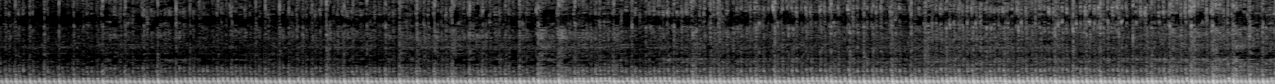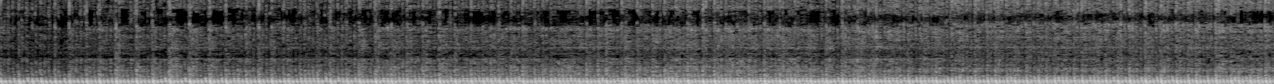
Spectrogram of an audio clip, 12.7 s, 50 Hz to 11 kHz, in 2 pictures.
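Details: Echo CS400 chainsaw after OEM oil pump replacement (stripped plastic gears): steady, high two-stroke buzz at even speed, no stumbling or bogging; tuned from boggy, could use more tuning (limiters still in); oiling well, normal running.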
